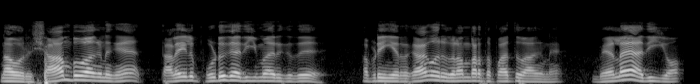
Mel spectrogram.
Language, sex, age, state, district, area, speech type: Tamil, male, 45-60, Tamil Nadu, Namakkal, rural, spontaneous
